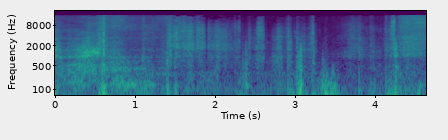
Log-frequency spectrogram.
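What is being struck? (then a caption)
Paperback book paper pages. An open paperback book with cream paper pages is held close to the microphone while a palm and fingertips rub and brush across the open pages. The result is a soft, continuous papery hiss broken by a few sharper brushing strokes.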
